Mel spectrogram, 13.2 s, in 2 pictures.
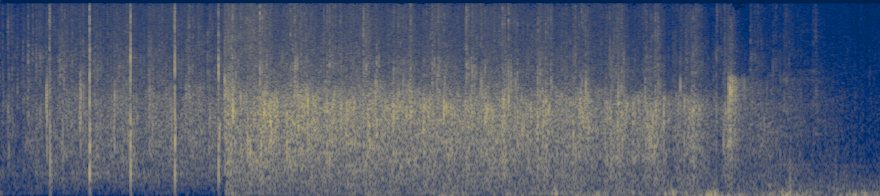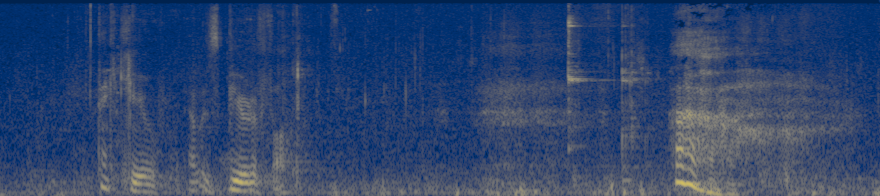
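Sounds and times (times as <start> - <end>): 
conference session audience applause welcoming a speaker to the stage: 0.0 - 6.2
speech: 7.6 - 9.0, 11.7 - 12.2.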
